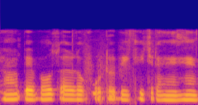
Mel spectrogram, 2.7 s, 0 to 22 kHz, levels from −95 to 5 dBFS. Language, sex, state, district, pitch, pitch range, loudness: Hindi, male, Jharkhand, Garhwa, 155 Hz, 145-160 Hz, -17 LUFS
